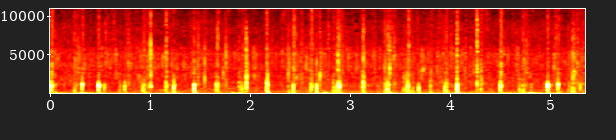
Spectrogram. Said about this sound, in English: On a cold and damp night on September in 1810, the sound of many hurried footsteps echoed the wet cobblestone streets of the little colonial town of Dolores in the province of Real de Minas de Guanajuato.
